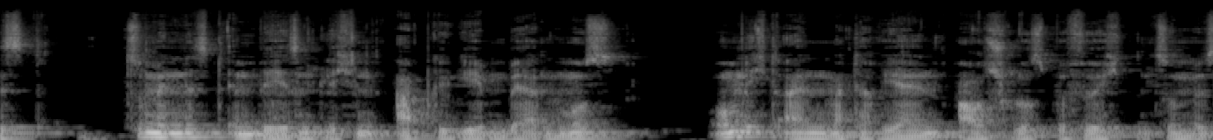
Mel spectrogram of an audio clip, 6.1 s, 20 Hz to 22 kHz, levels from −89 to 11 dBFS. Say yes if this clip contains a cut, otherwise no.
no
